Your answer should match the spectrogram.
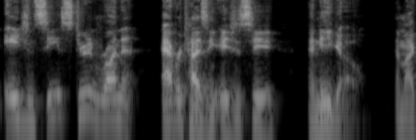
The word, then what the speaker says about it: Inigo: for the student agency student run advertising agency anigo am I correct on that pronunciation um yes you're perfectly correct so we're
